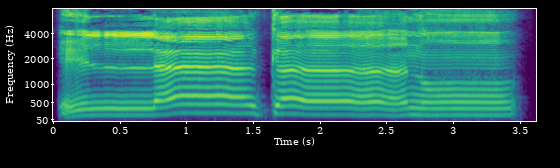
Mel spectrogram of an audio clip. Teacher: کاف کی آواز باریک ہوگی، کاف کو بھی لمبا کریں گے، الف مدہ ہے، اور نون کو بھی لمبا کر کے پڑھیں گے، یہاں پر واو مدہ ہے۔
